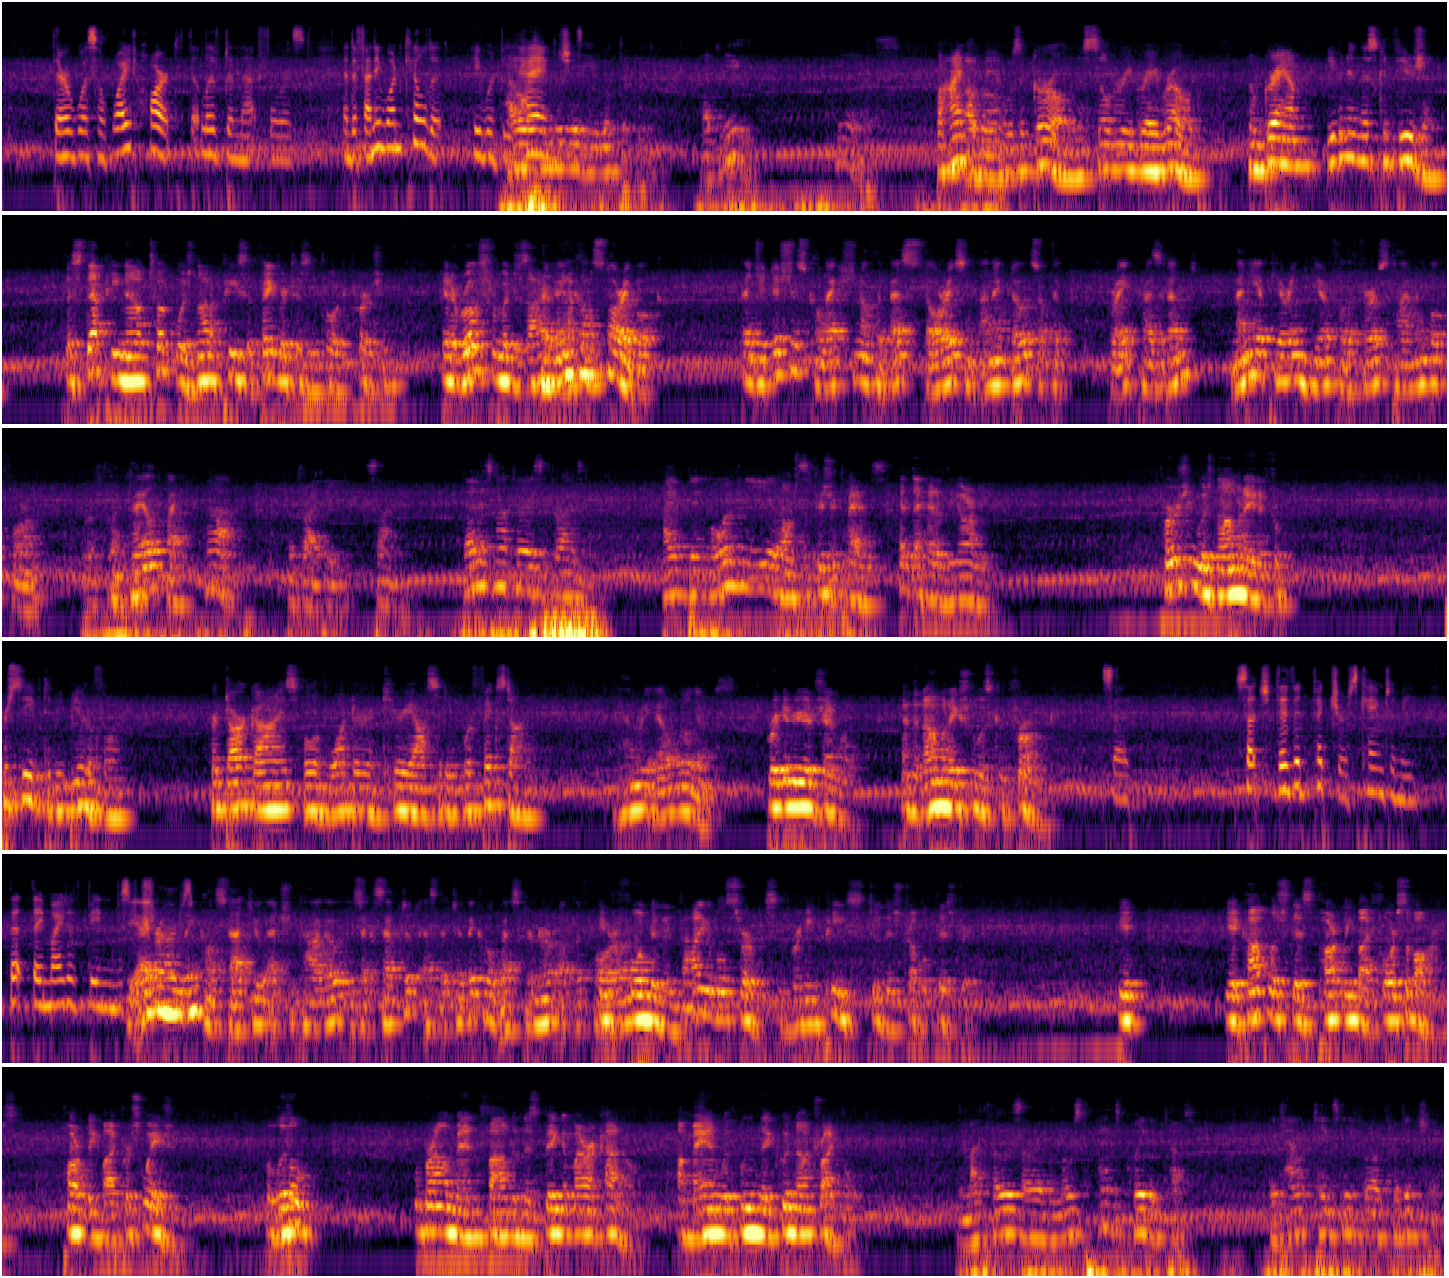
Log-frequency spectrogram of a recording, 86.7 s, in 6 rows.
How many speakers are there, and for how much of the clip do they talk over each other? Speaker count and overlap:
5, about 7%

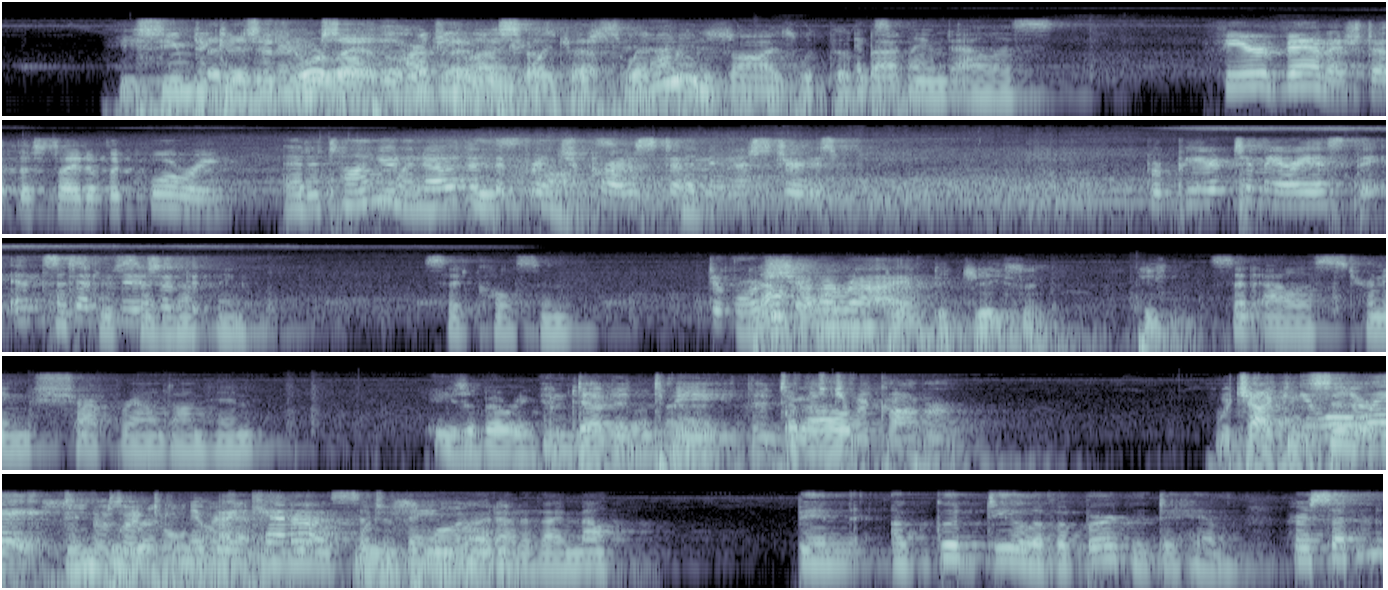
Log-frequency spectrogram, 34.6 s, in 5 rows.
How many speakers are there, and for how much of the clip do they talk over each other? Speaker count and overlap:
8, about 36%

